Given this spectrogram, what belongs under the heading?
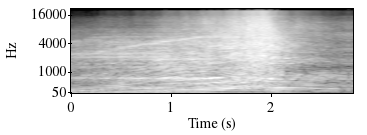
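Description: A motorcycle launches hard from a standing start on a wet surface, its engine rising quickly in pitch as it accelerates past, loud and close, with a spray-like hiss that swells and fades.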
